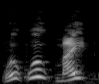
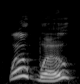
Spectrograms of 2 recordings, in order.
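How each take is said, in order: First: Laughing Aussie whoop whoop, mate with a rising end; mock Australian. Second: Mock British whoop. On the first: Host retries the Australian cheer, mock Aussie accent. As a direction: try again as a playful Australian. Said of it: "Or no, that sounded more". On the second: Podcast host testing an Australian cheer, mock British. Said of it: "that sounded more British".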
